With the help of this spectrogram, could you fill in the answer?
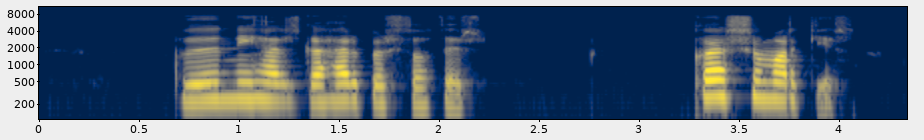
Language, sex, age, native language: Icelandic, female, 20-29, Icelandic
